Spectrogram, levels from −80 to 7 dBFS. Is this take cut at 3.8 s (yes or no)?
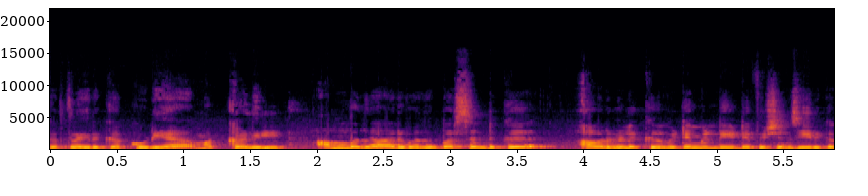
no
